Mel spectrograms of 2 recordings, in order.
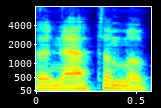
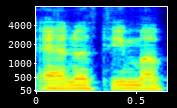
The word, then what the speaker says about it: Anathema: So, are any of you guys familiar with Anathema Publishing? Or Anathema Publishing, depending on how you pronounce it.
